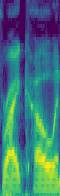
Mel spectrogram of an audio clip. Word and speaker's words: Raikou: That combined with the fact that it's pronounced Raikou and not Raikou is so heartbreaking to me.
